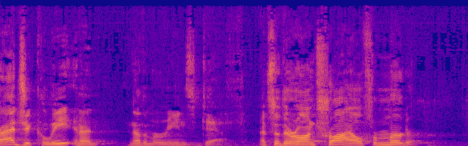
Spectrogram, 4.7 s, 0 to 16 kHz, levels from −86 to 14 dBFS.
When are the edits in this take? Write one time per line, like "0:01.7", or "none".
0:02.5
